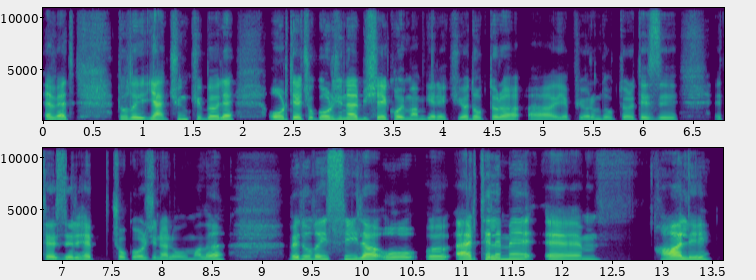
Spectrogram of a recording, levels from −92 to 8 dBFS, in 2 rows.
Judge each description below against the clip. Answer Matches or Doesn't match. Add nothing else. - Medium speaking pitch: Matches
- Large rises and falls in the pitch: Matches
